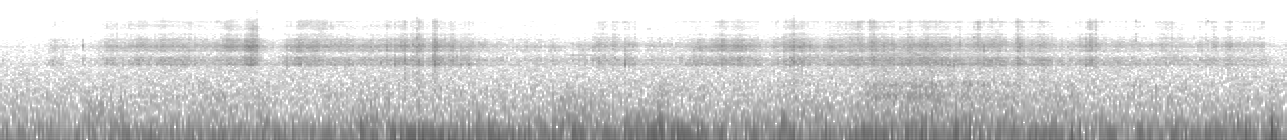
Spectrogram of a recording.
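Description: Crinkling and rustling of a paraglider wing's nylon fabric as it is bunched up by hand, over a low rumble of wind on the microphone. The crackling comes in uneven bursts throughout, loudest about four seconds in.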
